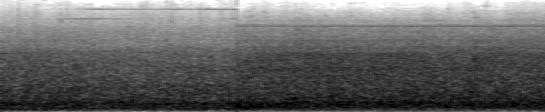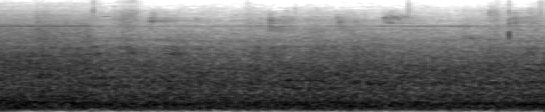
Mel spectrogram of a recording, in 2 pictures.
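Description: Steady rumbling noise of rail travel, a train running and station surroundings, with a faint high tone joining about two seconds in.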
